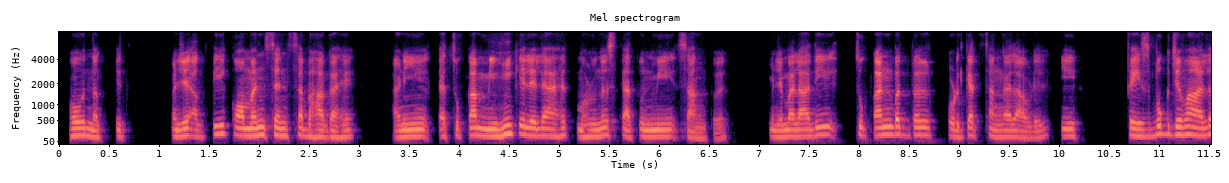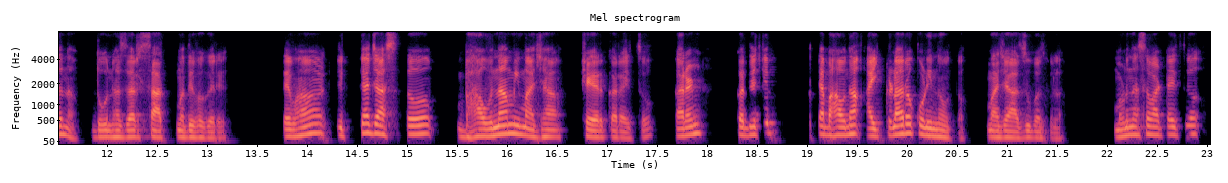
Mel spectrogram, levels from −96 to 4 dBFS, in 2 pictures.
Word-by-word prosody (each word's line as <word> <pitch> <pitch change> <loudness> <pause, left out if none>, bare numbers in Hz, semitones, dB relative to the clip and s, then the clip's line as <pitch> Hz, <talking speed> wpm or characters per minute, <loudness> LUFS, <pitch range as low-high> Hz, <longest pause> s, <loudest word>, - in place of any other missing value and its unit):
हो 150 +1 +3
नक्कीच. 135 -1 -3 0.5
म्हणजे 140 +2 +4
अगदी 140 +5 -1
कॉमन 155 -1 +5
सेन्सचा 155 -2 0
भाग 135 -1 0
आहे 125 +2 -1 0.4
आणि 135 +3 +2
त्या 140 - -2
चुका 150 +2 +1
मीही 145 +3 +5
केलेल्या 155 -5 +2
आहेत, 145 +2 -1
म्हणूनच 135 +4 -1
त्यातून 135 -2 -1
मी 135 +1 +1
सांगतोय. 105 -5 -5 0.5
म्हणजे 130 -1 -1
मला 135 +1 +3
आधी 160 +5 +1 0.3
चुकांबद्दल 160 0 +2 0.2
थोडक्यात 145 +2 -2
सांगायला 130 -2 -1
आवडेल, 120 +2 -5
की 145 0 -1 0.6
Facebook 150 +5 +2
जेव्हा 170 0 +4
आलं 165 +3 +2
ना, 155 - -5 0.2
2007मध्ये 130 -1 -1
वगैरे 115 -1 -5 0.6
तेव्हा 165 +9 +1 0.2
इतक्या 160 +7 0
जास्त 180 -1 +2 0.5
भावना 145 +7 +4
मी 195 -1 +2
माझ्या 135 -4 0 0.3
शेअर 130 -3 +4
करायचो. 120 +2 -6 0.2
कारण 160 +5 +3 0.4
कदाचित 170 +6 -2 0.4
त्या 175 - +2
भावना 165 +3 +4
ऐकणारं 160 +6 +4
कोणी 170 -4 +2
नव्हतं, 130 -6 -3 0.3
माझ्या 125 -1 +1
आजूबाजूला. 115 -2 -6 0.5
म्हणून 150 +6 -1
असं 170 +2 -2
वाटायचं 170 +2 -3
145 Hz, 135 wpm, -24 LUFS, 130-165 Hz, 0.6 s, कॉमन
